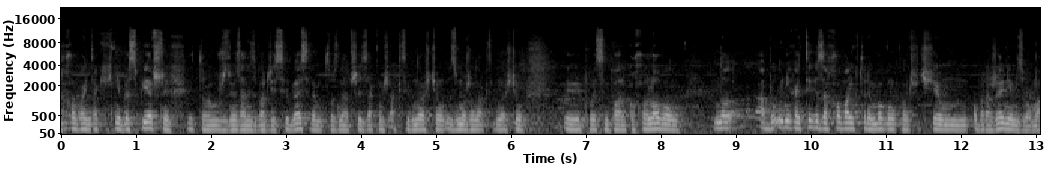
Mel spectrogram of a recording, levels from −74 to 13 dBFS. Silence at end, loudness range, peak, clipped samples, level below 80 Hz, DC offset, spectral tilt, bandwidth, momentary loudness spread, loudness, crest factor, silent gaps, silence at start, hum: 0 s; 2 LU; -8 dBFS; under 0.1%; -54 dBFS; under 0.1%; -6.5 dB/octave; 12.5 kHz; 8 LU; -25 LUFS; 16 dB; none; 0 s; none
